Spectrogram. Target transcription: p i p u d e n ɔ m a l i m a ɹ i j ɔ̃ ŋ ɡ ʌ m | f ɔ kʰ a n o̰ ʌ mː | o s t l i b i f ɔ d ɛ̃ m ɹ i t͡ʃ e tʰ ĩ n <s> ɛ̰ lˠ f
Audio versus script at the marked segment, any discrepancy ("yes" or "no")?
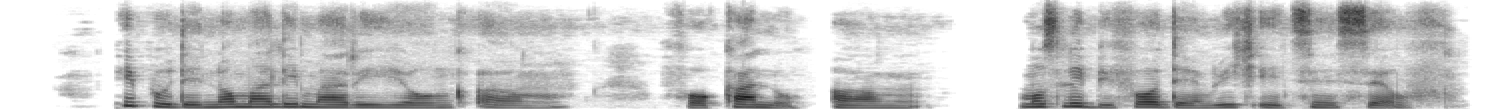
no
